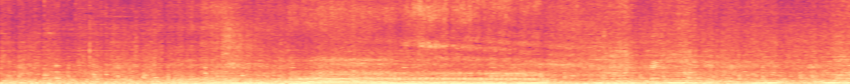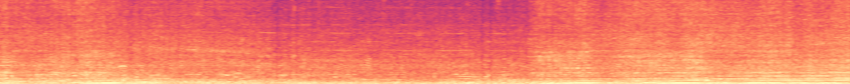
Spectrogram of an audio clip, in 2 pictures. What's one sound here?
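A turbocharged four-cylinder hatchback revs its engine.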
